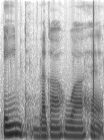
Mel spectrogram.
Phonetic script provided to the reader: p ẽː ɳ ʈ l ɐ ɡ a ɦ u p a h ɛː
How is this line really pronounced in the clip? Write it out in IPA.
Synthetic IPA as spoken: p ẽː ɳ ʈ l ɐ ɡ a ɦ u a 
